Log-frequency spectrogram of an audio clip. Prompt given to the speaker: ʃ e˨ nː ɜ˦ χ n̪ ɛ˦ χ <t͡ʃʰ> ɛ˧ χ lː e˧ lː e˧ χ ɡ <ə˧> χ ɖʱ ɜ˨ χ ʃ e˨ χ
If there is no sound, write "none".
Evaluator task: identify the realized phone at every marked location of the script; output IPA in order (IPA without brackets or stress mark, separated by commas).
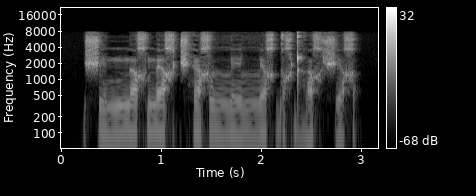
t͡ʃʰ, ə˧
